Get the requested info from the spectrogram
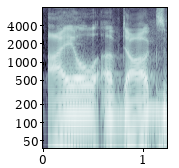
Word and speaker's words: Isle of Dogs: Like it's Isle of Dogs because it's a play on words of I love dogs.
